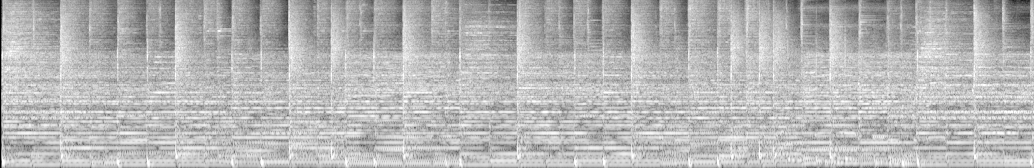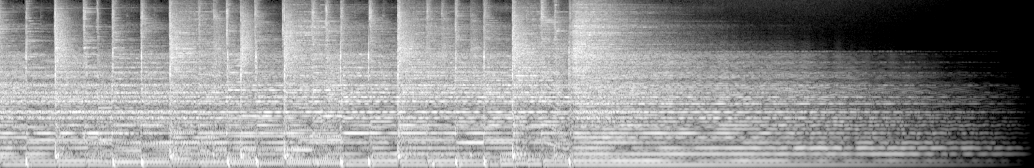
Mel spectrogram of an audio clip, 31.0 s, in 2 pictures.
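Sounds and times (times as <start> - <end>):
instrumental music: 0.0 - 30.8.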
